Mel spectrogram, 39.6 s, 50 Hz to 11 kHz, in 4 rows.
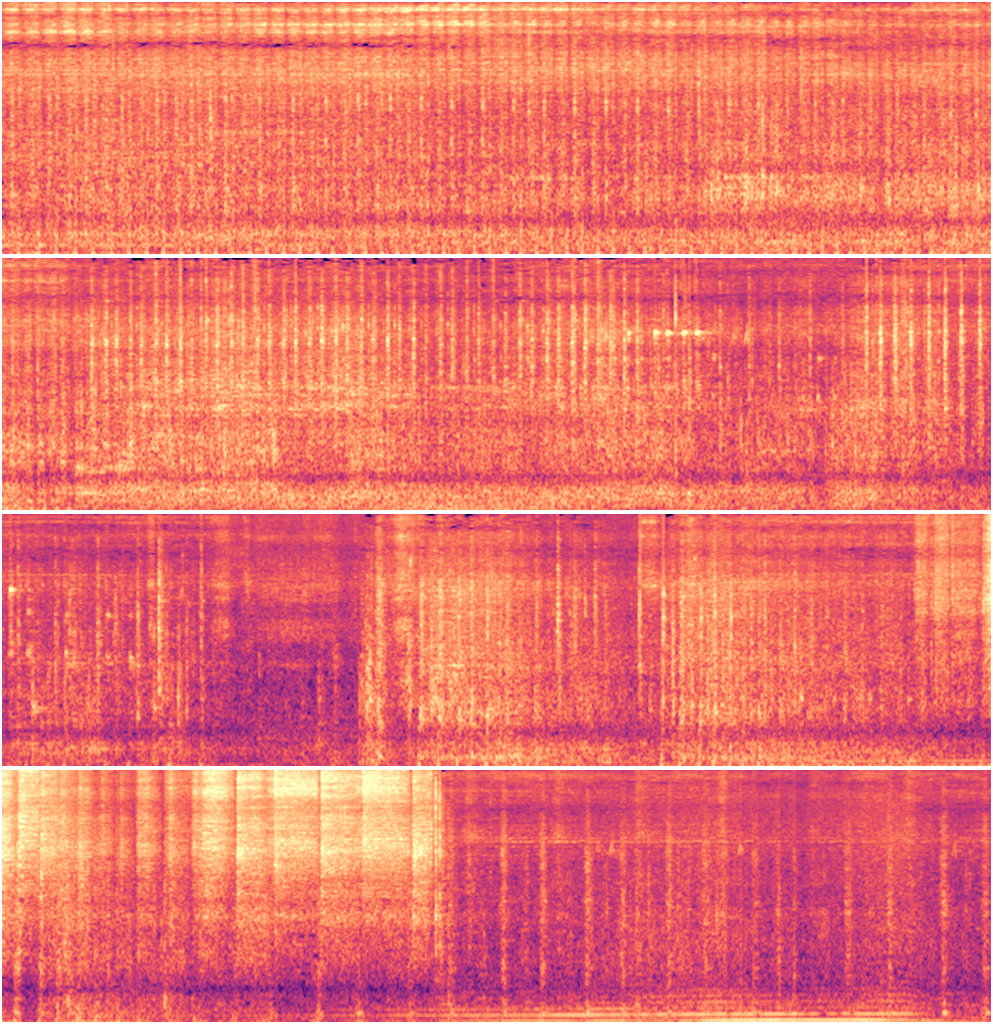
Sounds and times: Heavy engine (low frequency): 0.0 - 39.5.

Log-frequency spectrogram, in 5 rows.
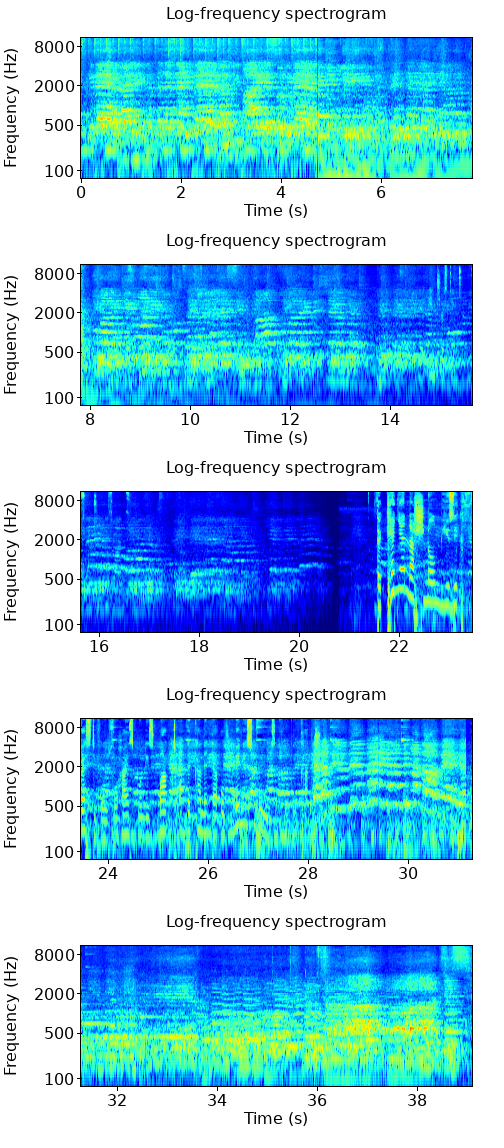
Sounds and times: Music: 0.0 - 39.1
Speech: 14.8 - 16.6, 21.5 - 28.4.

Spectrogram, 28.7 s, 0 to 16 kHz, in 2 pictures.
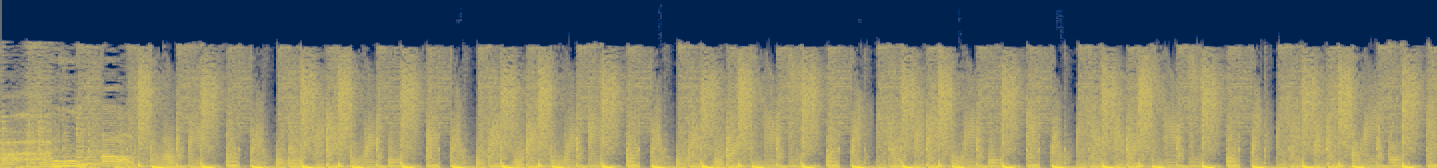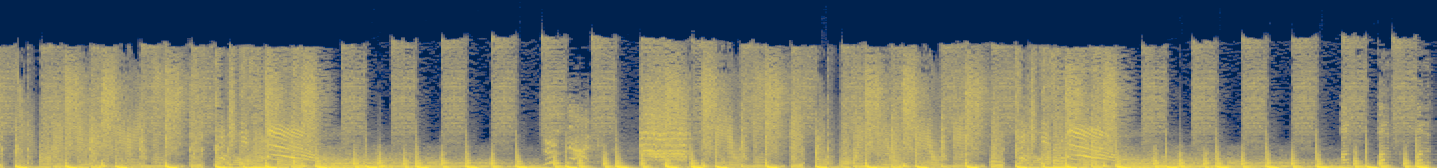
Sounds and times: Music: 0.0 - 28.7.

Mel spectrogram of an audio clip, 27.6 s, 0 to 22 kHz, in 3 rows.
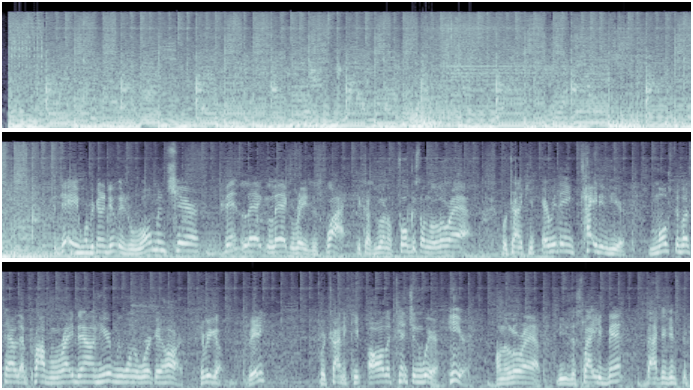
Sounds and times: Music: 0.0 - 27.5
Speech: 9.8 - 21.9, 22.6 - 27.5.

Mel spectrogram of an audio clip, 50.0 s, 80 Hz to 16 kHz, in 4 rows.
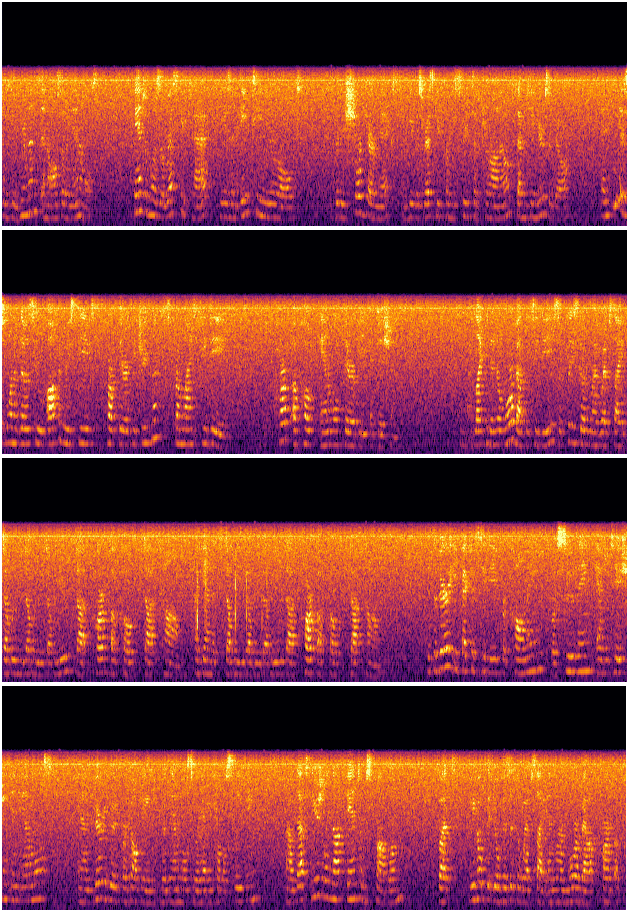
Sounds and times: Speech: 0.0 - 2.0, 2.6 - 6.0, 6.6 - 11.4, 12.0 - 17.1, 18.0 - 20.5, 21.7 - 32.6, 33.5 - 45.6, 46.2 - 49.9.

